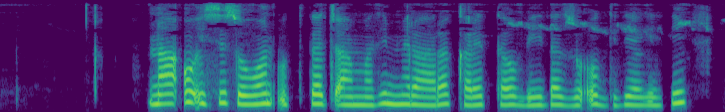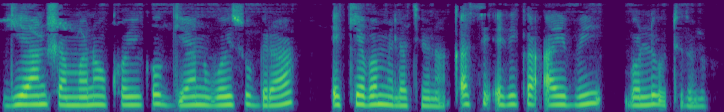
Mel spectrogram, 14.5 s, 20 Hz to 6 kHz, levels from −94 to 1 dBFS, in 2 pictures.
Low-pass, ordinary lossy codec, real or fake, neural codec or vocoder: 5.4 kHz; MP3, 32 kbps; real; none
